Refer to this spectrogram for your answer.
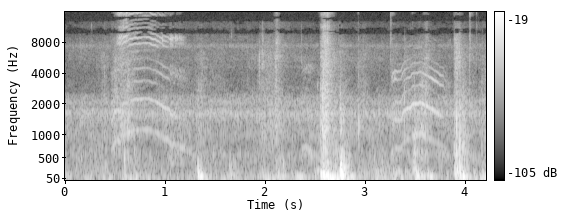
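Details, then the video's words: A baby kitten meows in protest, half asleep and shaking, while its mother cat lies down on top of it. Two thin, arched meows sound early and late, along with soft thumps and rustling of bodies. "Cutest meow."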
